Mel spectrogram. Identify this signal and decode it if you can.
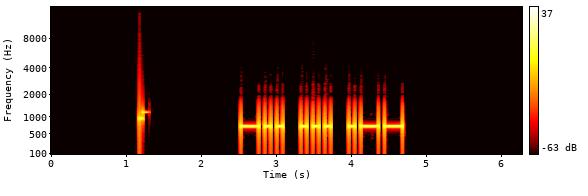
Morse code, heard as a keyed tone, about 15 wpm, 700 Hz. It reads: DSW
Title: Abbreviations 15wpm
